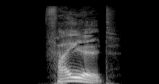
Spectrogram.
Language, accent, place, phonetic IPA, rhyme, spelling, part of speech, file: German, Germany, Berlin, [faɪ̯lt], -aɪ̯lt, feilt, verb, De-feilt.ogg
- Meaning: inflection of feilen: 1. third-person singular present 2. second-person plural present 3. plural imperative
